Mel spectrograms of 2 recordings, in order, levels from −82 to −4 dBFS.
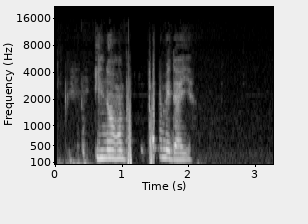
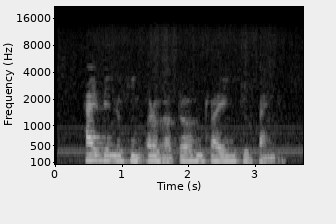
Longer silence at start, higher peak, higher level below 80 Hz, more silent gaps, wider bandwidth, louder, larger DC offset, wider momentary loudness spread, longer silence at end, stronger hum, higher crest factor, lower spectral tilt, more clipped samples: about the same, 0.15 s vs 0.05 s; first, -8 dBFS vs -16 dBFS; first, -44 dBFS vs -62 dBFS; neither; about the same, 14 kHz vs 14.5 kHz; first, -23 LUFS vs -33 LUFS; neither; first, 19 LU vs 8 LU; first, 1.2 s vs 0 s; neither; about the same, 18 dB vs 18 dB; about the same, -7 dB/octave vs -8 dB/octave; neither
